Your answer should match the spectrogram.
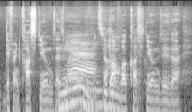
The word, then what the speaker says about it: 한복: Simi has on the hanbok.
